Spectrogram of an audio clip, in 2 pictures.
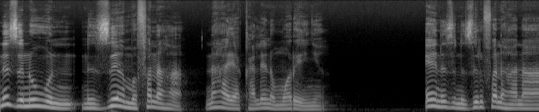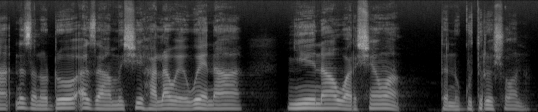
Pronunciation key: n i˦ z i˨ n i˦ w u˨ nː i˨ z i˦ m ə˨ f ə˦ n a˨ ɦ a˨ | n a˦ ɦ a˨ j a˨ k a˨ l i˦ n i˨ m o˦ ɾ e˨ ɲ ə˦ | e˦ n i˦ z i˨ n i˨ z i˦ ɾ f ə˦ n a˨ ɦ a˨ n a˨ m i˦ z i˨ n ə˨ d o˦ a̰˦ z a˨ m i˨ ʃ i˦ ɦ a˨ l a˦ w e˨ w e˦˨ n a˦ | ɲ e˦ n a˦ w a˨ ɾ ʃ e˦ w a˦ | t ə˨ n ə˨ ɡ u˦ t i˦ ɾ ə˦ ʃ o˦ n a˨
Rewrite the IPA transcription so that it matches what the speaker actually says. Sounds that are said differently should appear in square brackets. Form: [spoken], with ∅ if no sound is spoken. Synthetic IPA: n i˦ z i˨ n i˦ w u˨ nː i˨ z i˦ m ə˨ f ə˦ n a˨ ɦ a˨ | n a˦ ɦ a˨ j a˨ k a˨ l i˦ n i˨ m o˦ ɾ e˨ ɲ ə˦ | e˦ n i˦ z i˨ n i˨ z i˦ ɾ f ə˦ n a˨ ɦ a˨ n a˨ [n] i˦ z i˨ n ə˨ d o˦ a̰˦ z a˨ m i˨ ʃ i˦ ɦ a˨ l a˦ w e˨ w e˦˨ n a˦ | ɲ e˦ n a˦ w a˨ ɾ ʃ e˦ w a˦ | t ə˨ n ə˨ ɡ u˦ t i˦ ɾ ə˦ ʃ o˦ n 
